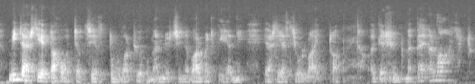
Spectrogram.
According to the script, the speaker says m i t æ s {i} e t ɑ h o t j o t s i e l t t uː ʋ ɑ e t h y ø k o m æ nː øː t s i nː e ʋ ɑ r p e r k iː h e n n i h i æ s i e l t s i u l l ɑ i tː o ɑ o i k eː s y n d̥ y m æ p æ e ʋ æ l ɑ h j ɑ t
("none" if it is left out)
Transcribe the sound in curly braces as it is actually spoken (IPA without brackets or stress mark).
i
